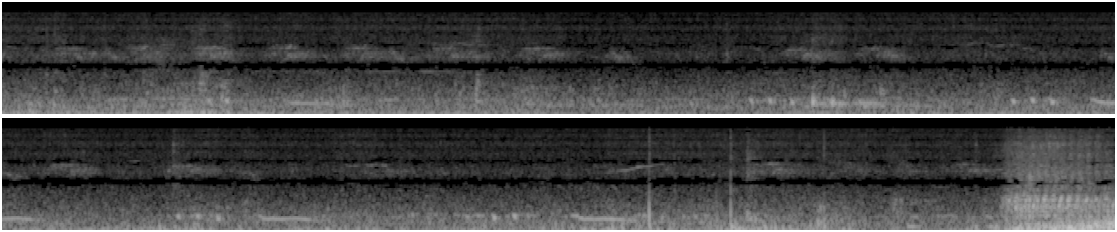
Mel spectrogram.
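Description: A bird calling far off: a run of short, low notes from about four to nine seconds in. Near the end a loud rushing noise comes in.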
